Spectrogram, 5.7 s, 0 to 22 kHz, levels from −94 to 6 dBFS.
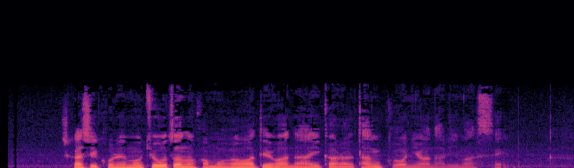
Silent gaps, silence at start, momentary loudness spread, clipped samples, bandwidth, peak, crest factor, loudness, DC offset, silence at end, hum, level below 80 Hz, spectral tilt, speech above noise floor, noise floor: none; 0.6 s; 16 LU; under 0.1%; 11 kHz; -4 dBFS; 22 dB; -25 LUFS; under 0.1%; 0.75 s; none; -58 dBFS; -6.5 dB/octave; 27 dB; -52 dBFS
